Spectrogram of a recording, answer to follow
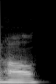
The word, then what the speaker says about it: Holl: No, because that's not how his name's pronounced. I know it's Holl, but you got to run with the jokes when they present themselves, Ryan.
